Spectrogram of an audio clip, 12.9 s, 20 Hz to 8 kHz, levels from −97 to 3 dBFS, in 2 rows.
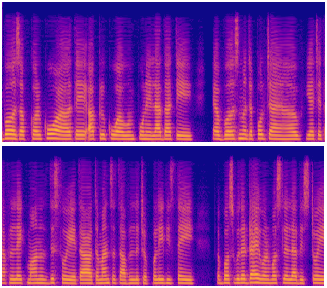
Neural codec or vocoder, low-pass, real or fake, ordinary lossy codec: codec, 16 kHz, 0.2 kbps, FocalCodec; 7.2 kHz; fake; none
